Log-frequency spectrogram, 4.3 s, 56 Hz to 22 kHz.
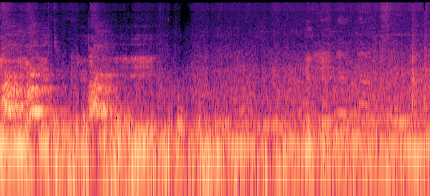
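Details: Eight-week-old Agouti line Siberian Husky puppies at the vet for their first 5-in-1 vaccination. They give short, high yips near the start and again around one second, with steady background talk and room noise.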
